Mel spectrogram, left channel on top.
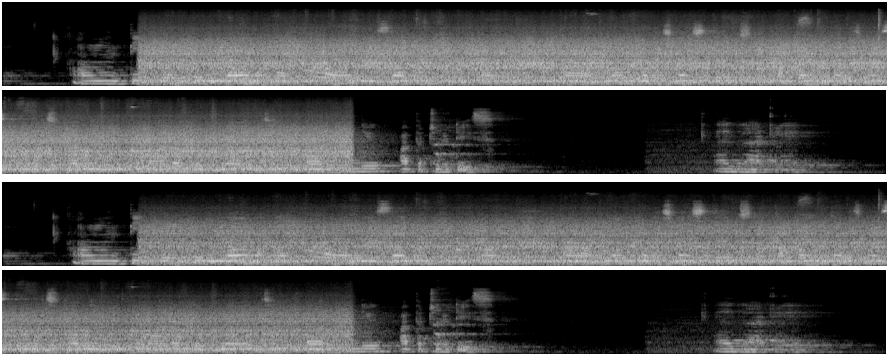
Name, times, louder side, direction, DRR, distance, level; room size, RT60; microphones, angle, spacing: voice 1, 0.7-4.5 4.8-13.8, equal, 5° right, 5 dB, 1.5 m, -24 dB
sound 1, 1.3-12.4, left 3 dB, 25° left, 0.7 m, -17 dB
sound 2, 4.1-5.2 5.5-5.6 6.0-6.8 7.6-9.0 9.9-11.7 12.6-12.7 13.1-13.4, right 1 dB, 60° right, 4.3 m, -34 dB
voice 2, 15.3-16.8, right 1 dB, 45° left, -3 dB, 7.6 m, -31 dB
27.5 x 25.5 x 6.9 m, 1.4 s
head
